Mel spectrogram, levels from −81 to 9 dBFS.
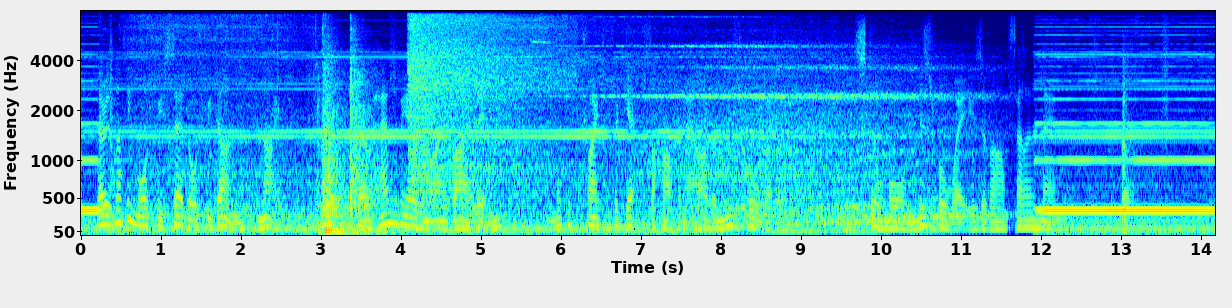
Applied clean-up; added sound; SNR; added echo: none; Subway, metro, underground; -3 dB; none.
